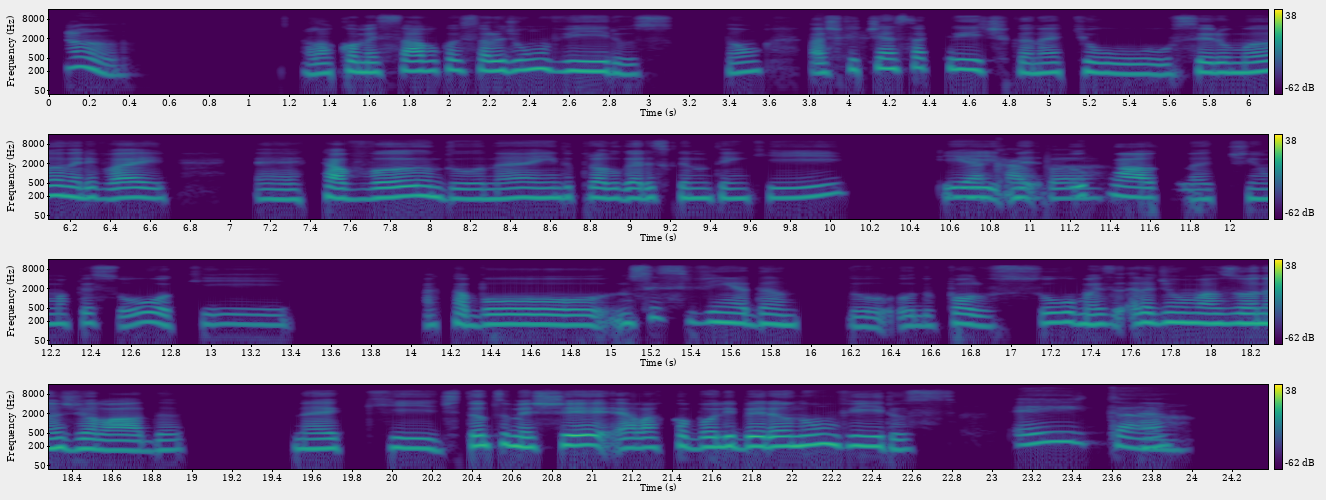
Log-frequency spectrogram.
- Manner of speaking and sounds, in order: tapping; surprised: "Eita"
- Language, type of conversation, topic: Portuguese, podcast, Me conta, qual série é seu refúgio quando tudo aperta?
